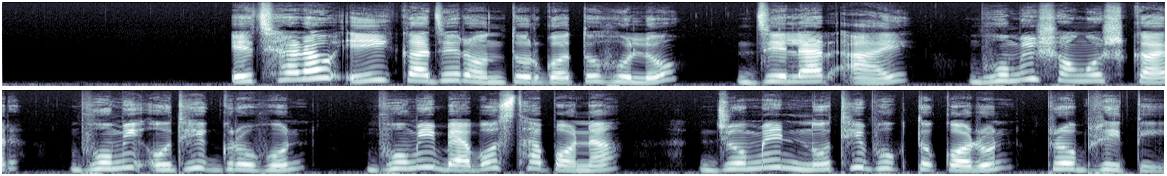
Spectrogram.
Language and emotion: Bengali, neutral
